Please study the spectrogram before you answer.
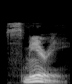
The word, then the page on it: smeary: British English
